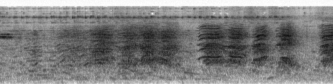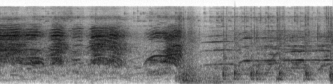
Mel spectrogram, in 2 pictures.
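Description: Many children's voices shouting together in short chanted phrases with brief gaps, like a group yell. Near the end, the school drum and lyre band suddenly strikes up with drums and ringing lyre notes.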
